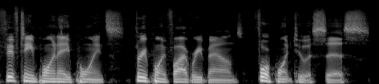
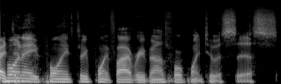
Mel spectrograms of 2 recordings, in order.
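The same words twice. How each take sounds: First: It is said at a slower pace. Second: It is said at a faster pace.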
